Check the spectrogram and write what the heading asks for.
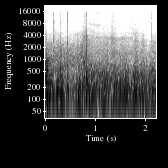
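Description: Steady wind rush and road noise of a Honda Gold Wing cruising at road speed, picked up by a helmet-mounted microphone, with a faint click a little under a second in.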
